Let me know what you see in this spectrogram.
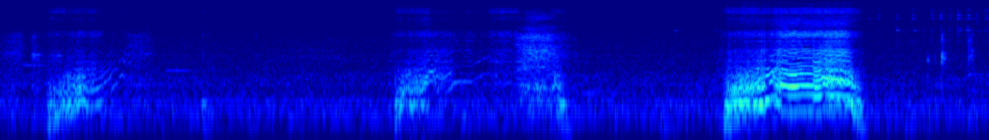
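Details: Mother in deep sleep snoring: three loud, fluttering snores in about ten seconds, each a vibrating inward breath, with quiet pauses between; snoring.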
